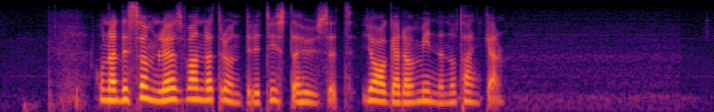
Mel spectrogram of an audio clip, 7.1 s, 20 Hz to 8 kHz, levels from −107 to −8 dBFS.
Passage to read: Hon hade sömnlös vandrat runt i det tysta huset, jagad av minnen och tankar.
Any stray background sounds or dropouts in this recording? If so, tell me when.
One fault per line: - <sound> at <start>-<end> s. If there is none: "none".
none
